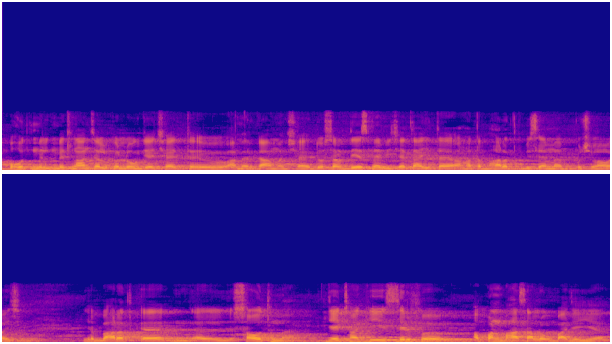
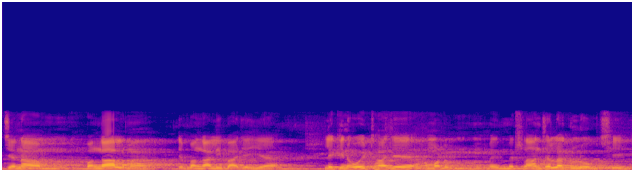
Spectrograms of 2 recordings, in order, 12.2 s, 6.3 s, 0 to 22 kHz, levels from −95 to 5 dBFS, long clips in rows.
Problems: background sounds at intervals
